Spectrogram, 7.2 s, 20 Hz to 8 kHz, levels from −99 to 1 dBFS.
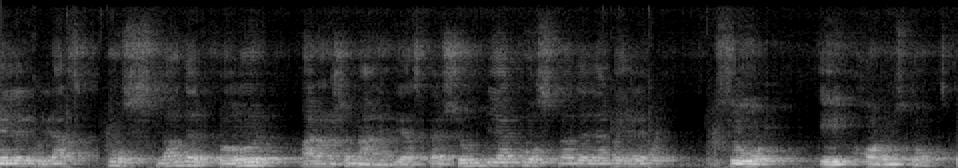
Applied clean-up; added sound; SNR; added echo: neural separator model SepFormer DNS4.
